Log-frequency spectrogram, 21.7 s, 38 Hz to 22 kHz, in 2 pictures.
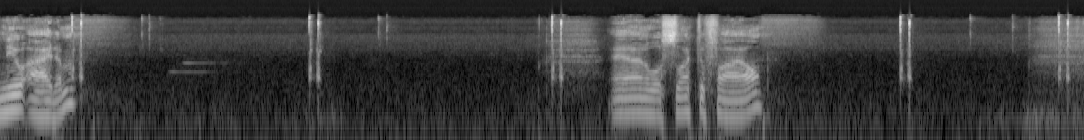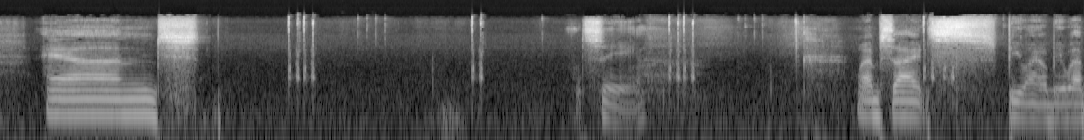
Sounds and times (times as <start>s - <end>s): Speech: 0.0s - 0.8s, 6.1s - 7.7s, 11.3s - 13.0s, 16.5s - 17.4s, 19.4s - 21.6s.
